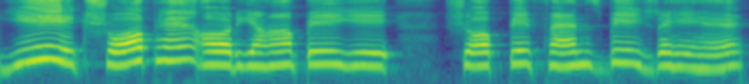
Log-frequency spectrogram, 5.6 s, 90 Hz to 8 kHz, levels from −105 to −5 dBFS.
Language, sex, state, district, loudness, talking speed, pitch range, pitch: Hindi, female, Uttar Pradesh, Lalitpur, -16 LUFS, 150 wpm, 240-270 Hz, 255 Hz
